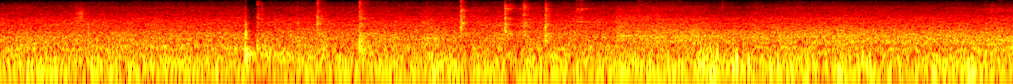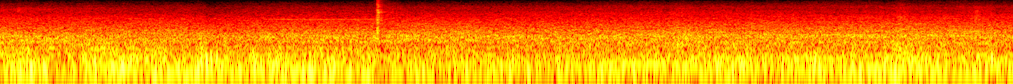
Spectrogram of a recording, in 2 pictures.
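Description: Gasoline being pumped through a gas-station dispenser nozzle into a car's tank: a steady rush of flowing fuel and pump hum, with a few sharp clicks in the first three seconds.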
